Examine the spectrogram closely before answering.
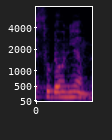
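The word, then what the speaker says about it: pseudonym: disguise इसका क्या कहेंगे सुडो नियम सु डोनियन क्या कहेंगे सुडो नियम यहां पे पी साइलेंट होता है इसको क्या कहेंगे सुडो नियम यहां पे पी साइलेंट होता है पी का उच्चारण नहीं र साइलेंट रहता है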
